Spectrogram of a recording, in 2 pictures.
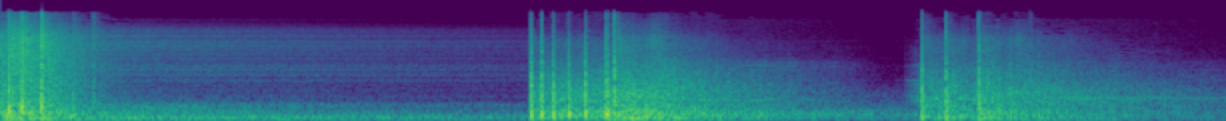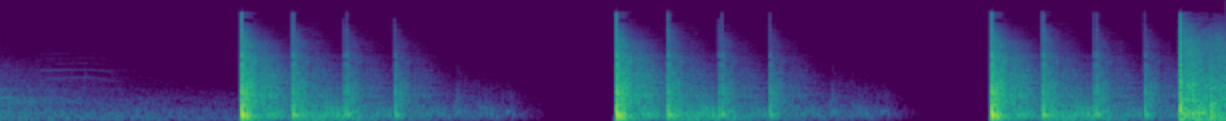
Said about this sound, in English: I've already mentioned how important it was for the production that these explosions felt like they were taking place in an urban environment.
